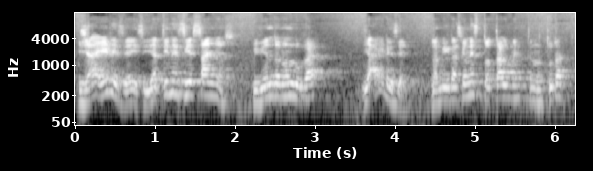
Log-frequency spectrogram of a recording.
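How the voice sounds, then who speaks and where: A man's voice: fairly high pitch, lively intonation, moderate pace, a little mellow. A man from Jalisco with a Mexican Spanish accent, a panelist who argues firmly and repeats his key points. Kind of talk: debate argument. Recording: echoey room with noise.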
